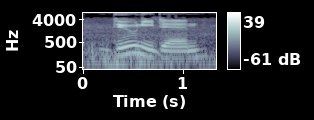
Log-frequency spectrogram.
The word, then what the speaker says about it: Dunedin: you from Lawrence we're on our way to Dunedin AKA Dooney Den how the locals say it we just stopped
